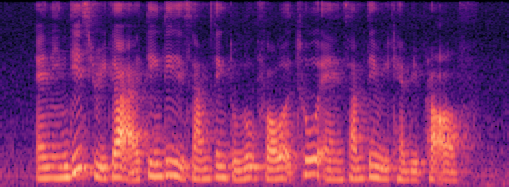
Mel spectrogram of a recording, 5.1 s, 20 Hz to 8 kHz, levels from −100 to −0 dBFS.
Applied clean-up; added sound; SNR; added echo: none; none; none; none.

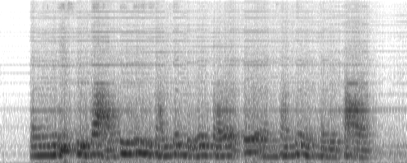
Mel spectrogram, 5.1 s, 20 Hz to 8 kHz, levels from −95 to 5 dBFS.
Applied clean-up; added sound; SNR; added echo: neural separator model SepFormer DNS4.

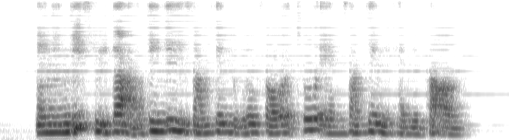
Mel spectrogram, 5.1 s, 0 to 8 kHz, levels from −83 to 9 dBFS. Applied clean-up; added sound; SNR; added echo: neural mask model DeepFilterNet 3.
